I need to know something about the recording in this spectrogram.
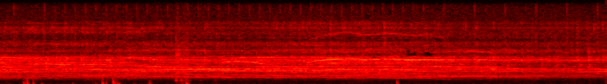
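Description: Studio audience of children cheering and applauding, heard thin and lacking bass through a computer speaker, with a few brief low thumps. The cheering eases slightly over the last couple of seconds.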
